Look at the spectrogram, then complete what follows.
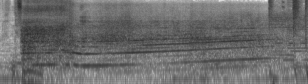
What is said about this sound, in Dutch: Terwijl we hier in de studio allemaal stoere verhalen delen over het driften, gaan we gewoon lekker even rijden. De rijimpressie. Ja, hij start de startblokken.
